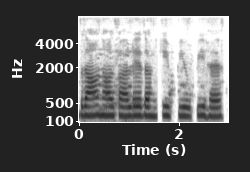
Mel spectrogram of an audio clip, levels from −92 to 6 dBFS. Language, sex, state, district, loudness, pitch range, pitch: Hindi, female, Maharashtra, Mumbai Suburban, -16 LUFS, 200-210 Hz, 210 Hz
